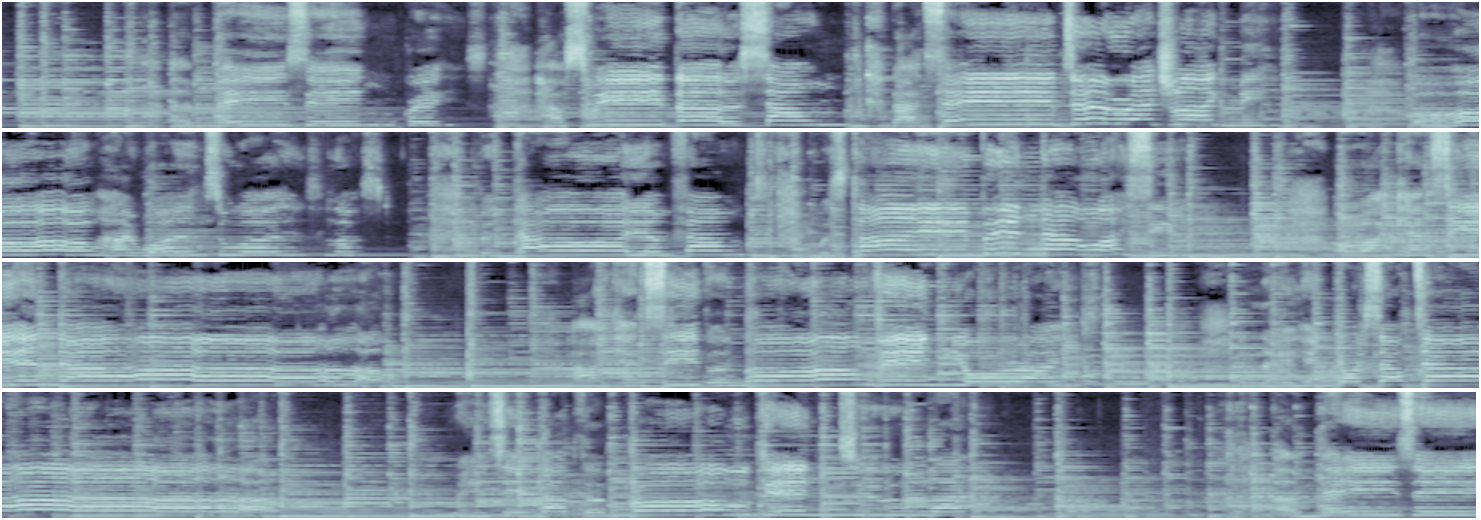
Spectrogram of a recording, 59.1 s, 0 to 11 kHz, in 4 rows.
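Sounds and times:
strummed acoustic guitar: 0.0s - 59.0s
woman singing: 1.4s - 13.1s, 13.9s - 33.8s, 34.9s - 54.4s, 56.7s - 59.0s.

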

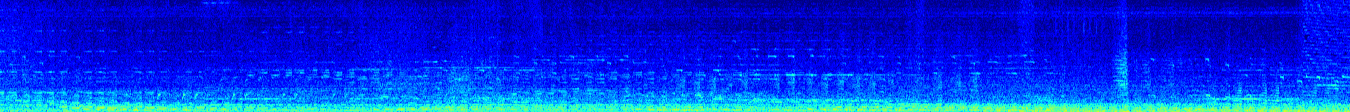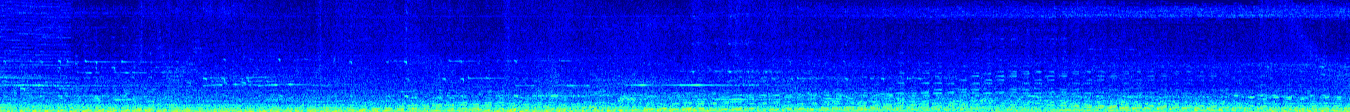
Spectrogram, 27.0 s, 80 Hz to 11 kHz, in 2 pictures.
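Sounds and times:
fluttering noisy synth texture: 0.0s - 27.0s
low synth drone: 0.0s - 27.0s.

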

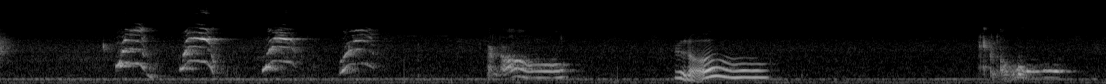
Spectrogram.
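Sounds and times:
parrot calls: 1.0s - 3.9s, 4.8s - 5.8s, 9.8s - 10.8s.

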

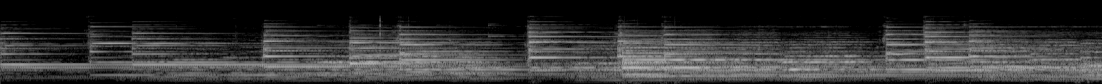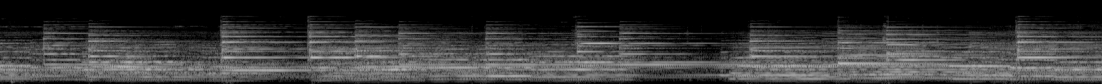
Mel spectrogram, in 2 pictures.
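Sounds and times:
church bells pealing: 0.0s - 22.0s.

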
